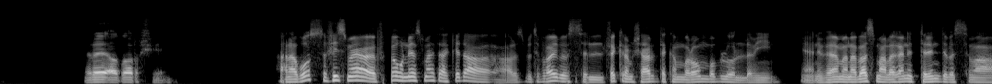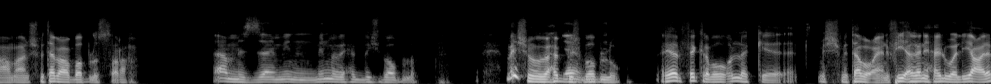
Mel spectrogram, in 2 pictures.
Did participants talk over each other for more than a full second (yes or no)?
no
